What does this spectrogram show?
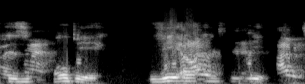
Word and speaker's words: Volpe: How do you pronounce your last name? Does it matter? My last name is Volpe.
